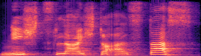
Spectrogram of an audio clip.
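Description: A woman's voice: medium pitch, expressive, very slow, bright, forceful tone, full character voice. A woman voicing a moody, theatrical female castle ghost in an audiobook. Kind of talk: audiobook character voice.

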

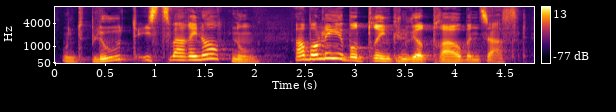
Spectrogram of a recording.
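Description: A man's voice: fairly high pitch, wildly swooping pitch, unhurried, voice pushed up, heavily acted. A man voicing a small, cheerful vampire boy in a children's audiobook, talking eagerly.

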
